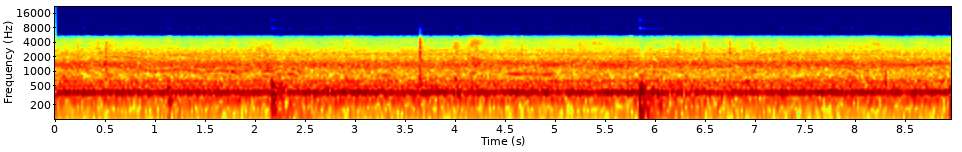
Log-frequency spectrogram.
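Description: Distant aerial fireworks shells bursting as a few dull booms: a small one about a second in, stronger ones about two seconds in and near six seconds, and another at the end. Under them runs a steady hum with one constant tone.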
